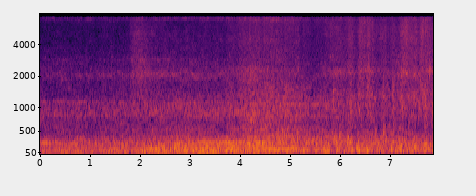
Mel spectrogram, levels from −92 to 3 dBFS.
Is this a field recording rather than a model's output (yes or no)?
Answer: no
